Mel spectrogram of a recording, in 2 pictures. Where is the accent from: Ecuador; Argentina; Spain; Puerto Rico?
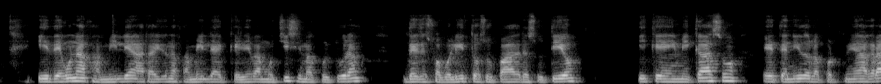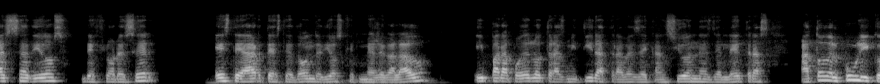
Ecuador; Estas hermosísimas letras que nos caracterizan como ecuatorianos, ¿no?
